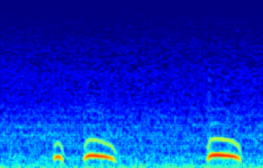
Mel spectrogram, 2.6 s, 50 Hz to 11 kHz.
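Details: Great horned owls at a nest 40 feet up in Corona, California, USA, midday 14 January 2023, during a prey handover; a short low note, then two clear, deep, drawn-out hoots about a second apart in a quiet setting.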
